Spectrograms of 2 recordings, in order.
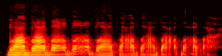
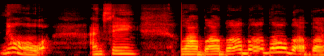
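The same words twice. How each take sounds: First: Gibberish blah blah, a bit louder at first; mock gibberish. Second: Much higher, louder insistent blah blah blah; insistent repeat. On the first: Steph's brother explaining, rendered as mock babble. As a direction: mimic the words as meaningless babble. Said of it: "Are you saying blah, blah?". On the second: Retold or imitated. Brother insisting to her, higher and louder babble. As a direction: hammer the babble home, pitch climbing. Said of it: "He's like".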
